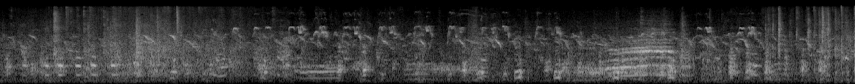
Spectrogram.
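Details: A hen guarding her brood of 21 chicks gives short clucks and a rising drawn-out call near the end, amid constant high, shrill cheeping from the many chicks.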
